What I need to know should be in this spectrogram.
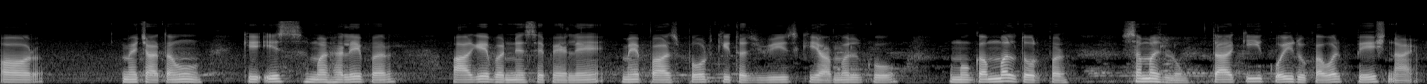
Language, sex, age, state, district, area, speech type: Urdu, male, 30-45, Delhi, North East Delhi, urban, spontaneous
